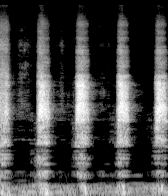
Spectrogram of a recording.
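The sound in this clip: Fast rhythmic breathing exercise with quick breaths in and out: five sharp, evenly spaced breath bursts about every half second, alone with no talk.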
